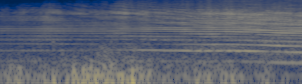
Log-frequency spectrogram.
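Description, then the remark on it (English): A small unmanned propeller airplane drones steadily overhead, its engine whine holding a sustained pitch and growing slightly louder as it passes by. No one speaks. “Even though we have no physical contact with the airplane, you can feel the weight of the plane, speed.”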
